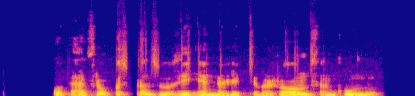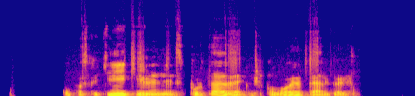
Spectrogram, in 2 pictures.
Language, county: Lithuanian, Kaunas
